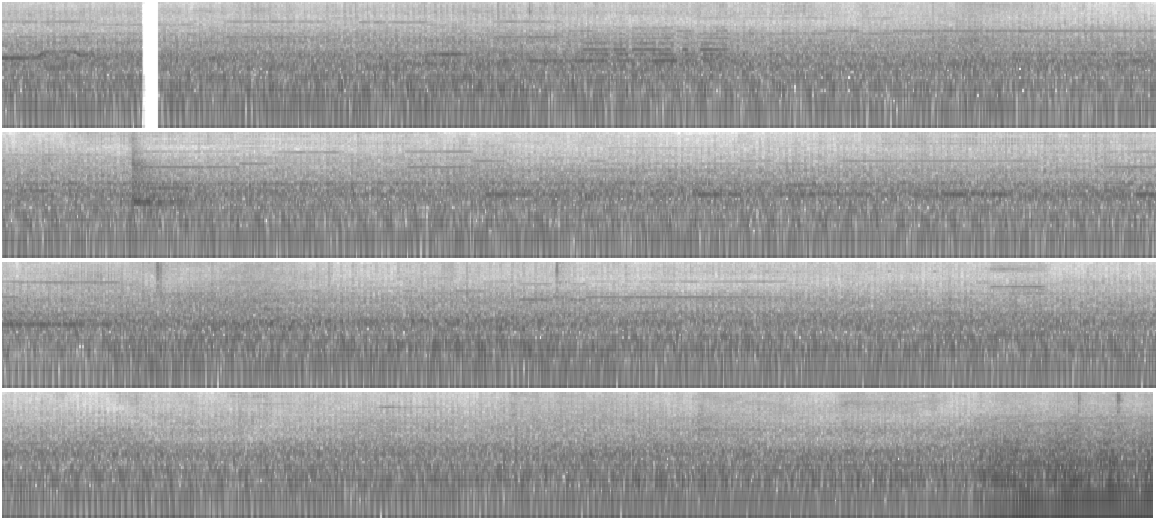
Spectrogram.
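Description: Engine of an old forklift running steadily as it is driven, a continuous low drone.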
